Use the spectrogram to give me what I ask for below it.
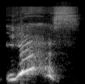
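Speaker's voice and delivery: very high, loud yes; high-pitched exclamation; emphatic agreement. Real, not acted. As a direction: squeal it out in delighted agreement.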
